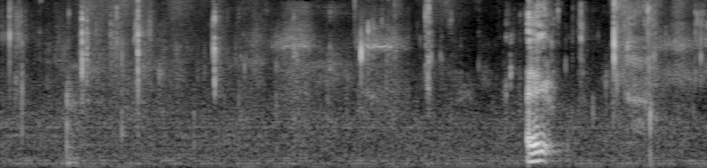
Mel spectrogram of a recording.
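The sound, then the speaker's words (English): A single crisp bite as someone tries Vegemite, a short sharp crunch standing out against faint, scattered mouth clicks and quiet background. “So let me fucking try this shit out here. Fuck. All right, so I got this Vegemite.”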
